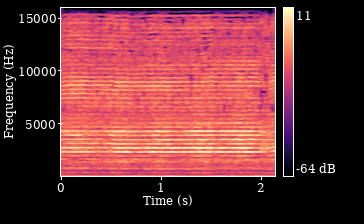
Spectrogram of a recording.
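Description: Electronic dance music from a DJ set: a steady pulsing bass beat about twice a second under a held high synth chord.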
